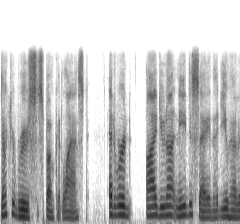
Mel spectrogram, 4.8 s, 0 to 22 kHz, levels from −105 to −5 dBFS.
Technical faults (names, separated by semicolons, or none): Opus voice compression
